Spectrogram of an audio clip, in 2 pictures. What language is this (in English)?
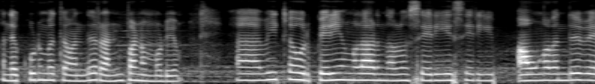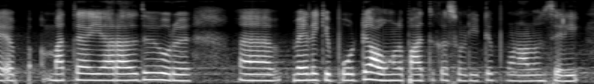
Tamil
